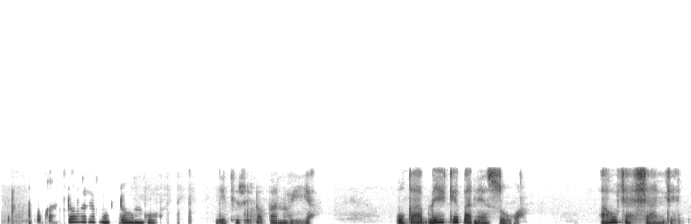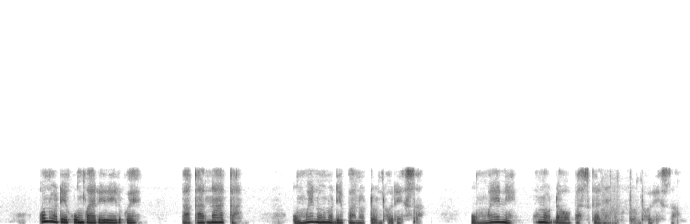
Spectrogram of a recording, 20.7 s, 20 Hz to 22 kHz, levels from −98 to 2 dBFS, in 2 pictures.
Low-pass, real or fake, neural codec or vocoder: 5.4 kHz; real; none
